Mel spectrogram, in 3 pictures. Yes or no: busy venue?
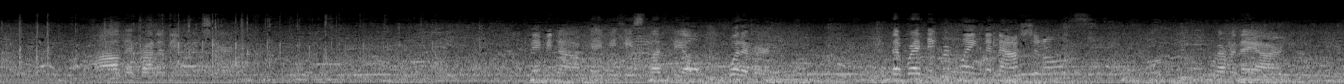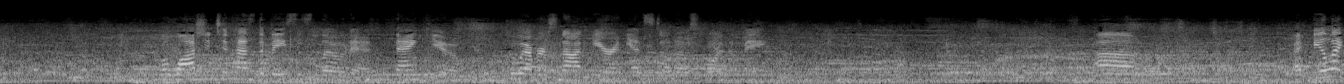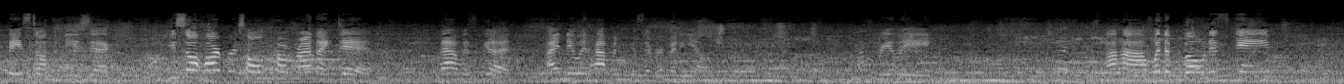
yes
